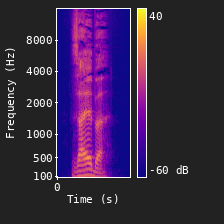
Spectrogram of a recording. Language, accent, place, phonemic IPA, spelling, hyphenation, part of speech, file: German, Germany, Berlin, /ˈzalbə/, Salbe, Sal‧be, noun, De-Salbe.ogg
- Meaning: ointment, salve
